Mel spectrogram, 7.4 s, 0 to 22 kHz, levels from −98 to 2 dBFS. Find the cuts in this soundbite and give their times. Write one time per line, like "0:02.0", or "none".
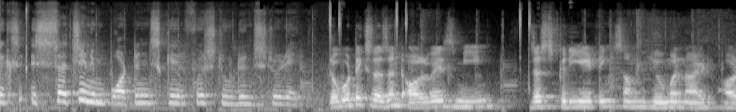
0:03.3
